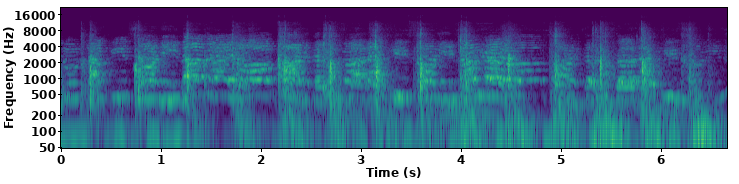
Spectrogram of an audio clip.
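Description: A group clapping their hands in a steady beat, about two to three claps a second, while singing Punjabi folk boliyan.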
